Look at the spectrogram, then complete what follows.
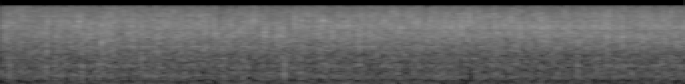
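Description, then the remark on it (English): Steady, dense sizzling and crackling of a frying pan sound effect, loud, with a constant hiss of tiny pops and no voices. “Boy, that crackling has gotten a lot more intense.”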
